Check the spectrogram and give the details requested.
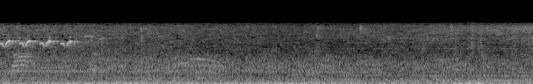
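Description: A small bird's quick run of repeated chirps, ending under a second in, over a steady rushing noise.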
